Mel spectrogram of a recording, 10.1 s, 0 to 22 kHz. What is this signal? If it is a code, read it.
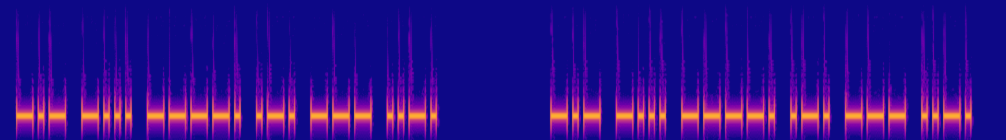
Morse code, heard as a keyed tone, about 22 wpm, 700 Hz. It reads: KB9ROF KB9ROF
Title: USA Call Signs - 6 Characters - Repeated 3x - 22wpm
